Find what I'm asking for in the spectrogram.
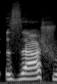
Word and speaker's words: Saoirse: Sawas Ronan, also, wie auch immer. – Ich glaube, es ist Saoirse Ronan und ich weiß, dass sie in jedem Interview ihren Namen aussprechen muss.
